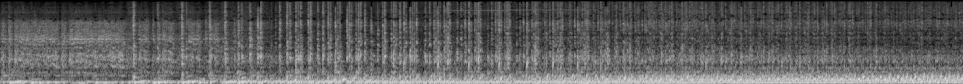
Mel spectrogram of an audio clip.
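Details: Ford Mustang 302 V8 pulled from barn, float bowl filled, sticking throttle freed: deep, even burble settling into steady idle with no misses, ticks or knocks; oil pressure 50 psi, runs surprisingly well, healthy idle.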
